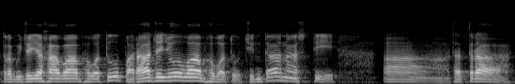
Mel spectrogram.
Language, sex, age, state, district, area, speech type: Sanskrit, male, 45-60, Karnataka, Kolar, urban, spontaneous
